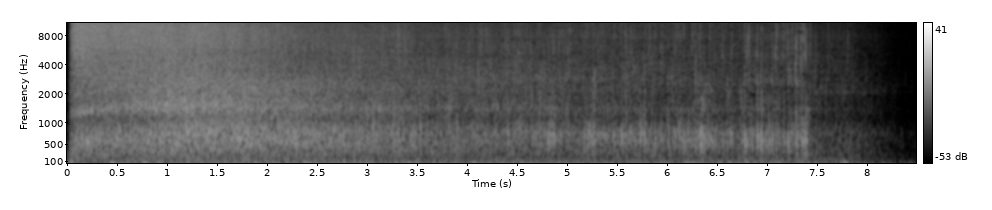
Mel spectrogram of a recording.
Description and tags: Boiling water striking the base of a hot saucepan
